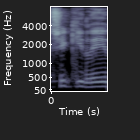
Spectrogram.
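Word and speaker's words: Chiki Lean: It spells CHIKI Like LEAN. Like cheeky, and then lean, like lean.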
